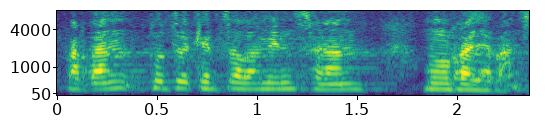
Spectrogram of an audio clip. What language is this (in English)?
Catalan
